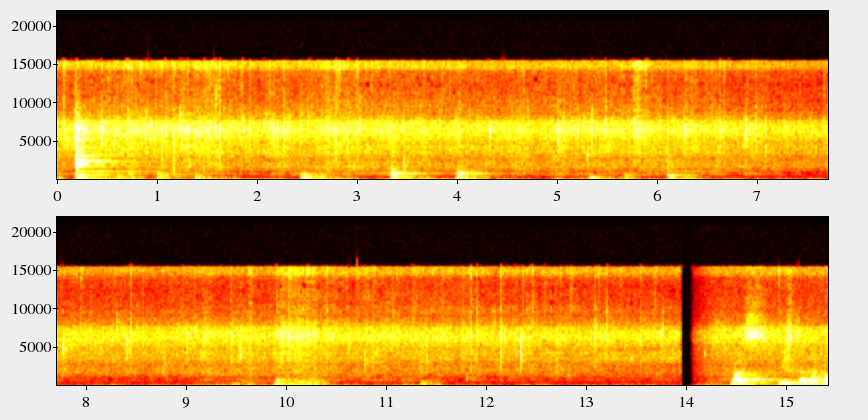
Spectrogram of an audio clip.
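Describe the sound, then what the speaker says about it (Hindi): Chopped onions sizzle softly in oil in a pan for chicken cream handi, a faint steady frying hiss broken by occasional stirring clatters, with someone speaking briefly. "अब मैं इसके अंदर ये प्याज ऐड करूँगी और इसको हम थोड़ा सा फ्राई करेंगे।"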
